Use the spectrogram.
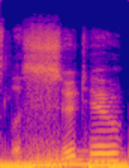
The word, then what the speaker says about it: Lesotho: how they pronounced it I believe it's Lesotho but it's it's it's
